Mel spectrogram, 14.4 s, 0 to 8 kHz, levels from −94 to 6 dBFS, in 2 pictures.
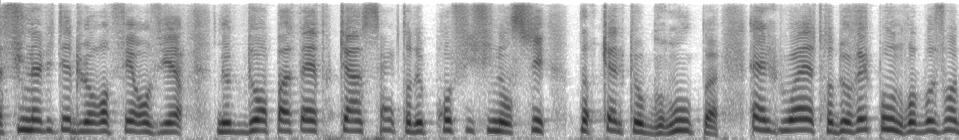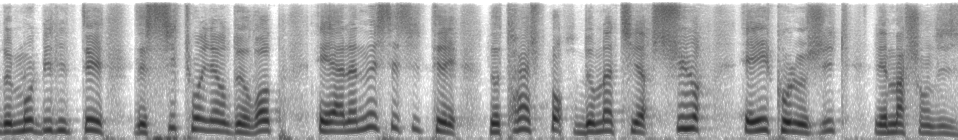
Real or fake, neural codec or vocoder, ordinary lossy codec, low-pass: fake; codec, 16 kHz, 1 kbps, FunCodec, trained on LibriTTS, 50 frames a second; none; 7.2 kHz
